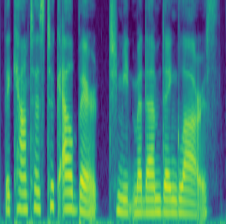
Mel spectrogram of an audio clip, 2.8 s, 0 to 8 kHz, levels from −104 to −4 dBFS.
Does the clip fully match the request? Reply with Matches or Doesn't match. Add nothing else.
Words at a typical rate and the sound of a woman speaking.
Matches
